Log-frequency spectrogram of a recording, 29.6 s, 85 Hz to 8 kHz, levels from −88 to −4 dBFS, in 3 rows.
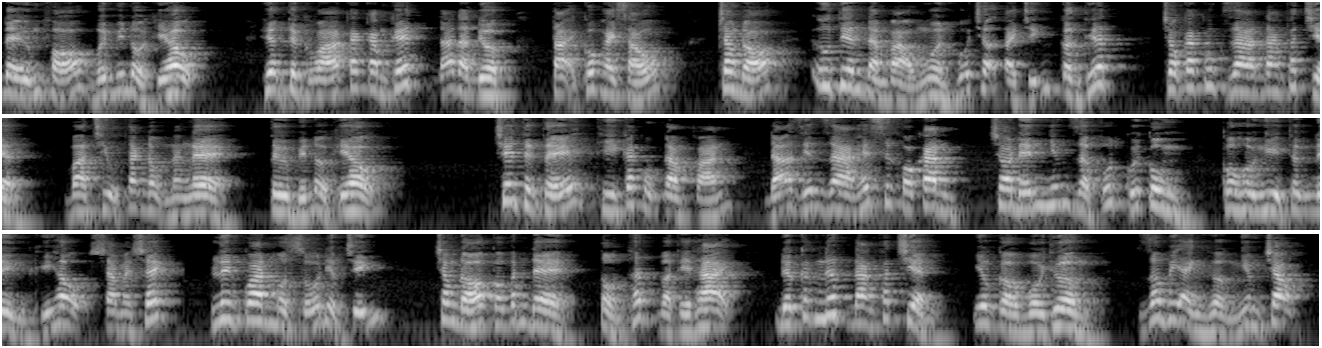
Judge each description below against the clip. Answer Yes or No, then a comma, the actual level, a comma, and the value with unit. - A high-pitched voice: Yes, high, 210 Hz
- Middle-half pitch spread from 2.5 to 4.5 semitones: No, wide, 5.6 semitones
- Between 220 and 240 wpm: Yes, average, 230 wpm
